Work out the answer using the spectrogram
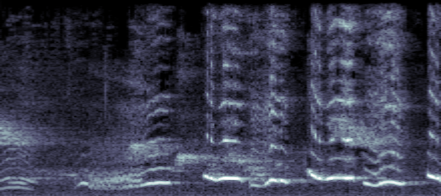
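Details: Dancing black-throated laughingthrush in varied multi-voiced song meant to stir up fresh wild-caught birds; a soft warbling start gives way to loud ringing whistles, slurred up and down in quick bursts.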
